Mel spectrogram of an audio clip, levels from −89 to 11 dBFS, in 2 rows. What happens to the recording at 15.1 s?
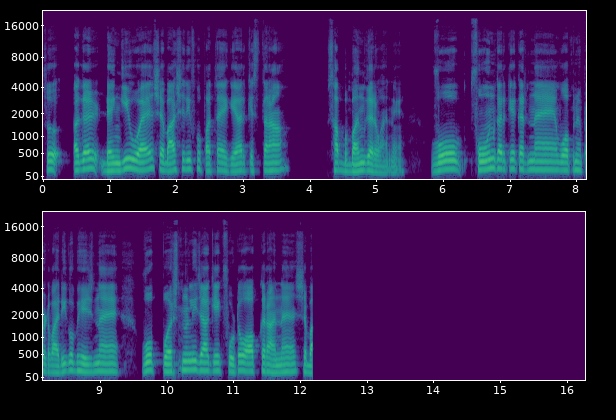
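At 15.1 s you're sitting in dead silence. The speech cuts off just after "फोटो ऑप कराना है" at about 12.19 s, and from there to the end of the clip it's pure silence, with no room tone or hiss at all. That's an audio dropout to silence, most likely a lost input, from a disconnected device, a failed link or a stray mute, while the recorder kept writing empty samples. Whatever came after that point is simply gone.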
